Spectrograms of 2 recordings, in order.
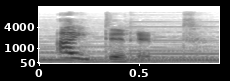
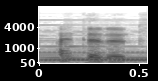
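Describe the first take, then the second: First: The voice is firm and commanding. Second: The voice is soft and not commanding. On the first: The speaker calls it right. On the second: The speaker calls it wrong.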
